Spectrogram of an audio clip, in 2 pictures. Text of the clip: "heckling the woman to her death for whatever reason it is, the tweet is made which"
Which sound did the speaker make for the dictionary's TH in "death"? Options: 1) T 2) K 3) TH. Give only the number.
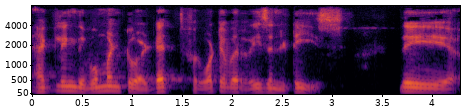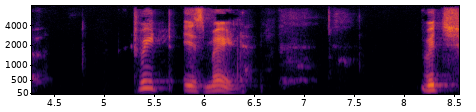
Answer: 1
